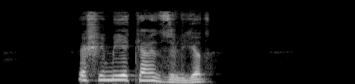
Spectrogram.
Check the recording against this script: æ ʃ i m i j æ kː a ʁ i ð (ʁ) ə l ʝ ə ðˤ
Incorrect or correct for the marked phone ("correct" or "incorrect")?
incorrect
